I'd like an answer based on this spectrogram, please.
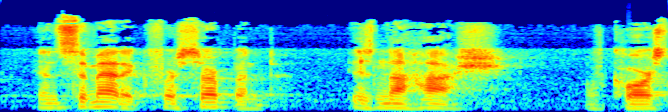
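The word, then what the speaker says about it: נחש: semetic for serpent is nahash of course they didn't use vowels so it's just nhsh but that is pronounced nahash and it actually means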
